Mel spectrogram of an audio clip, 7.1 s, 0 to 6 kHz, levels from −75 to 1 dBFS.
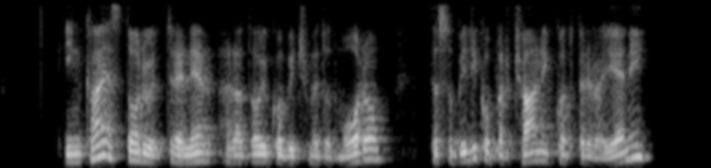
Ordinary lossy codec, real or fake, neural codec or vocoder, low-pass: none; fake; codec, 24 kHz, 0.5 kbps, DualCodec; 5.4 kHz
